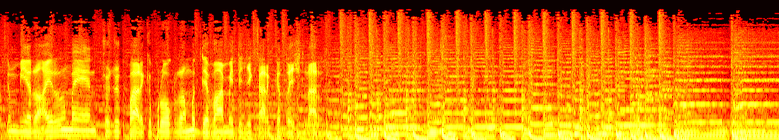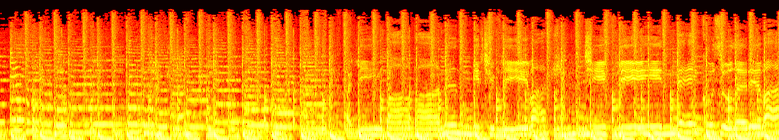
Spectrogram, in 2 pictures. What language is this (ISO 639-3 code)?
tur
